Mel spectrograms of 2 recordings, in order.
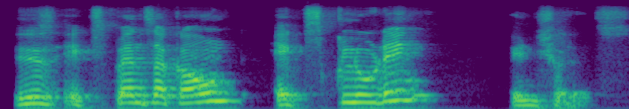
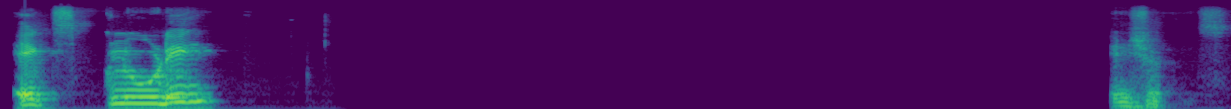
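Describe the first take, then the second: First: Said in the usual way. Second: Slow dictation. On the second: Shown as a demonstration. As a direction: spell it out slowly for writing, excluding drawn out. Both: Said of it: "Do me a favor when you write this".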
